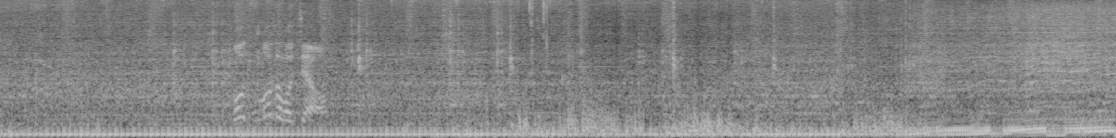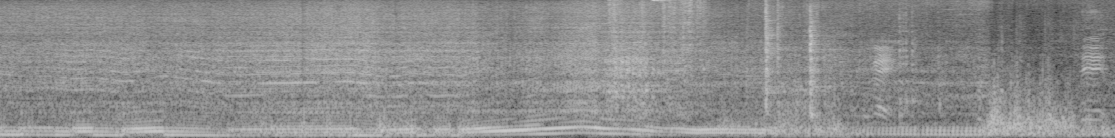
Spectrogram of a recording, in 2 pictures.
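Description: Tyres crunch and grind over loose dirt and rocks.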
